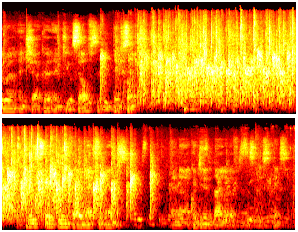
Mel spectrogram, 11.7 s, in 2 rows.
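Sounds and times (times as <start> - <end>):
speech: 0.0 - 4.0, 6.4 - 11.7
warm audience round of applause: 2.0 - 9.1.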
